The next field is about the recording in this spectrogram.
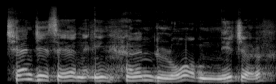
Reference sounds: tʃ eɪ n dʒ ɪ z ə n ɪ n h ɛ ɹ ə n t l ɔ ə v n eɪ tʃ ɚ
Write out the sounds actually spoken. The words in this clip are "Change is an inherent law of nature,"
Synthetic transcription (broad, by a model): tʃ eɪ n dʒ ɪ s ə n ɪ n h ɛ ɹ ə n t l ɔ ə b n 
